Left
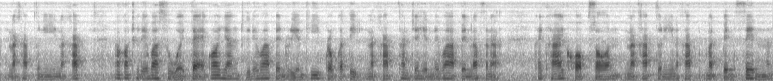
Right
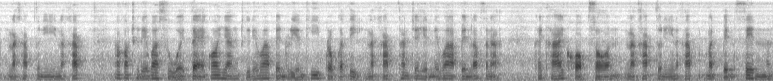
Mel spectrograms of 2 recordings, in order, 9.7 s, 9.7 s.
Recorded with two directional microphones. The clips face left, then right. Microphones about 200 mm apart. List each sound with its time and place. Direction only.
0.1 s speech: 5° right (ahead or behind)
